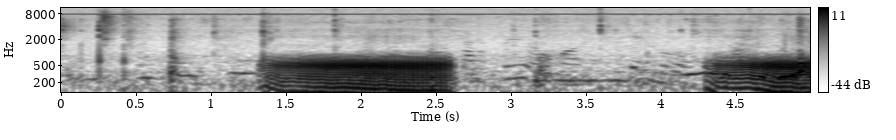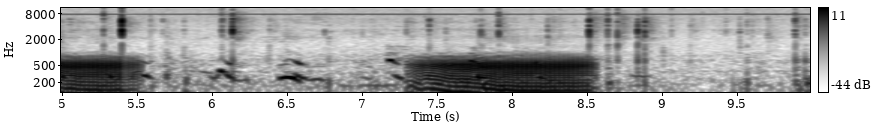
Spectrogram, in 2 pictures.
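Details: An elderly Boston Terrier sleeping warm on a lap by a crackling campfire gives three loud, rattling snores about three seconds apart, roughly 20 a minute: snoring.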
